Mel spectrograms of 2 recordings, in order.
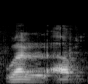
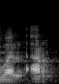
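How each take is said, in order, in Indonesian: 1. Huruf r dialirkan sebentar, lalu bunyi d terdengar. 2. Bunyi d di akhir dihilangkan setelah r. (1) "roknya di uh, apa dialirkan suaranya sedikit baru masuk ke dot sukunnya" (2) "Jadi jangan sampai dibaca wal ard atau wal ar"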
